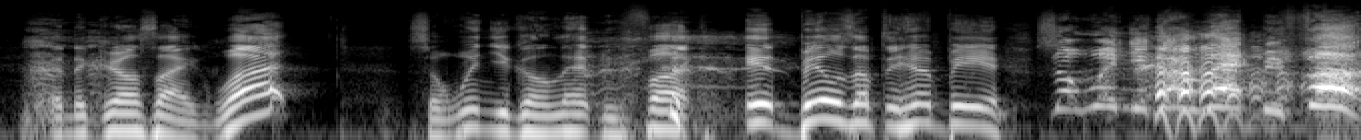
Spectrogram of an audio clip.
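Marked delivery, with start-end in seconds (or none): 5.2-6.9 really loud, high-pitched screaming. Retelling a guy on the phone late at night with a girl: imitating someone screaming. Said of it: "He's just screaming".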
